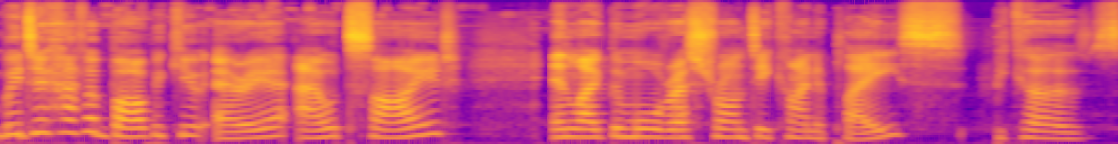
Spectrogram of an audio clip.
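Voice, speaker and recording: A woman with a British accent talks at a moderate pace and fairly high pitch, her intonation lively, in a dry, close sound with no echo. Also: very clean recording, silent background. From Britain. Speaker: gaming YouTuber. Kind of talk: casual voiceover commentary. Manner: chatty, filler-heavy.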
